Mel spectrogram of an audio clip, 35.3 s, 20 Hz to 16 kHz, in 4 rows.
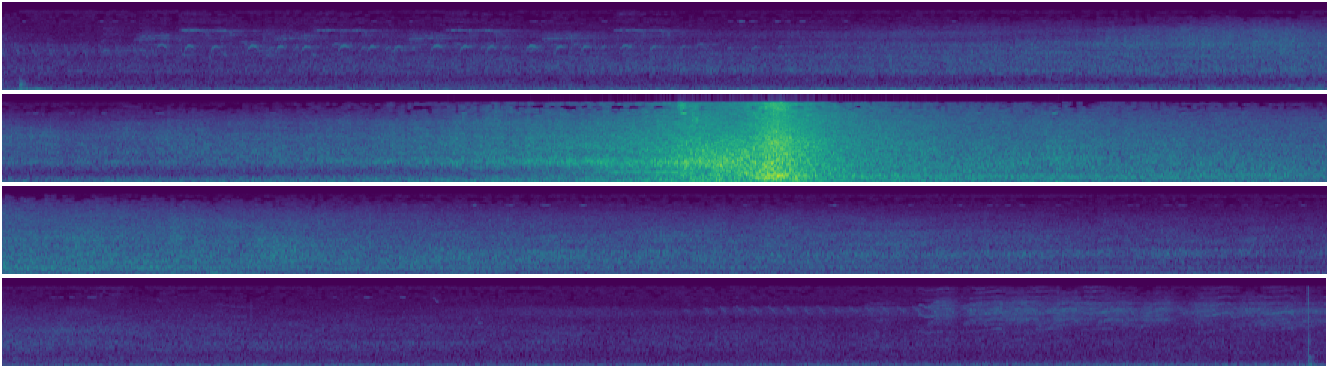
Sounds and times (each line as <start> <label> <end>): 6.0 bus going past on tracks 19.7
